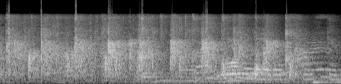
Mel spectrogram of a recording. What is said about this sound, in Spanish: A Dios sea toda la gloria y toda la honra. Un aplauso fuerte al Señor, amado hermano, a nuestro Salvador.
